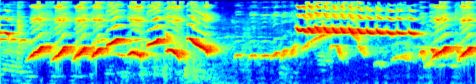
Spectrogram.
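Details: White-rumped shama, Aceh variety, pouring out its learned imitations: strong, rapidly repeated slurred whistles, a momentary gap, then a long high buzzing trill and further quick whistled phrases.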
